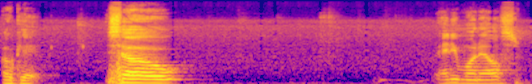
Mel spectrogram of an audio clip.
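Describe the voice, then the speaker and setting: Halting, higher-voiced male panel host. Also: little pitch movement, darkish tone, rough recording. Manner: halting, lots of fillers and restarts. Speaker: panel host, clinic doctor. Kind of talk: moderating a live health panel. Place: clinic event room.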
